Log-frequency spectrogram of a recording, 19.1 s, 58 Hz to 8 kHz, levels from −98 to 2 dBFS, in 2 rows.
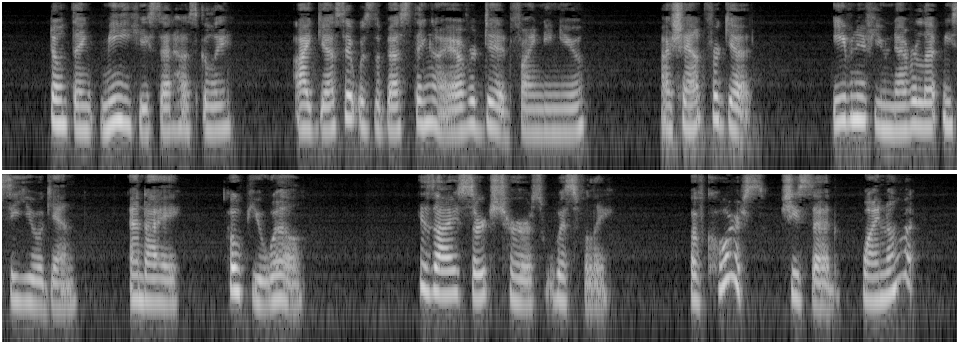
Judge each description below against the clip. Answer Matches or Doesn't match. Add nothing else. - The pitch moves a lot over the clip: Doesn't match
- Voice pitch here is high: Matches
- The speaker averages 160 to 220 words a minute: Doesn't match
